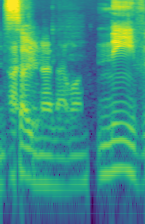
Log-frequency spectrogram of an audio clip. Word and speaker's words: Niamh: Neve is spelled Niamh, so pet peeve.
